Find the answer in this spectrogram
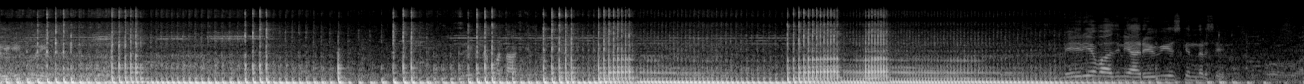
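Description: Royal Enfield Bullet 350's single-cylinder engine running loud through a short 'mini Punjab' aftermarket silencer, the throttle blipped several times so the exhaust note swells and drops. The engine sound fades out near the end.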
